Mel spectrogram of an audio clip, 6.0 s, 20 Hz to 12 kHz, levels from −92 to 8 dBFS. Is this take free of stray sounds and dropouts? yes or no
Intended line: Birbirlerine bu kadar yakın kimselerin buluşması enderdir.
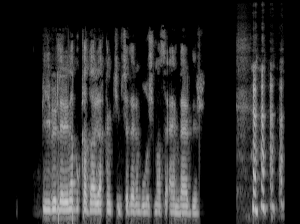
no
